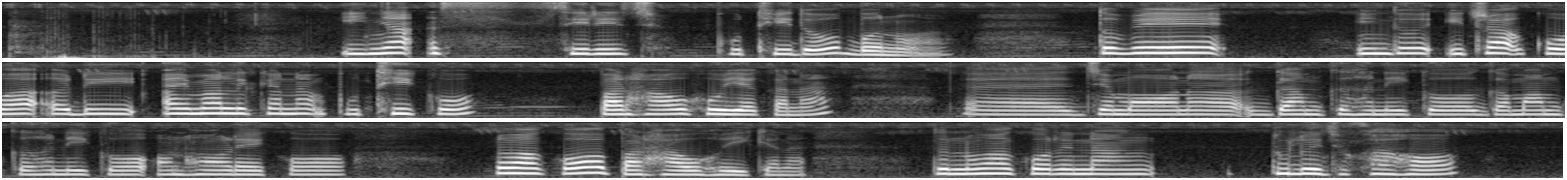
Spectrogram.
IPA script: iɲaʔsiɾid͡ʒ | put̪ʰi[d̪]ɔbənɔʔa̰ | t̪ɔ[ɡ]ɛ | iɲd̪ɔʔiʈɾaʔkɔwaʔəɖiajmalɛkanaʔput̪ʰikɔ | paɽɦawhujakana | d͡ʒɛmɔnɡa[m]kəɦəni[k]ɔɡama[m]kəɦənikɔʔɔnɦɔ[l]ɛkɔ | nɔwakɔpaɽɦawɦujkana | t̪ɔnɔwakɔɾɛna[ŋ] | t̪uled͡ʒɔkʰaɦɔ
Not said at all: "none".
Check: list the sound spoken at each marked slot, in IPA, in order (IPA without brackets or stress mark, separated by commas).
d̪, b, m, k, m, ɽ, ŋ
